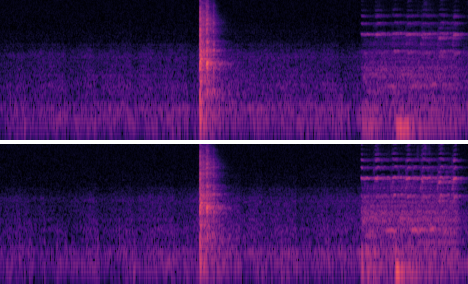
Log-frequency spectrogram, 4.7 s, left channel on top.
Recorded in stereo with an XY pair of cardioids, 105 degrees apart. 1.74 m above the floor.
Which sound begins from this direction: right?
A bird, at 3.6 s.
